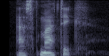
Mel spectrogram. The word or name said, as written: asthmatic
